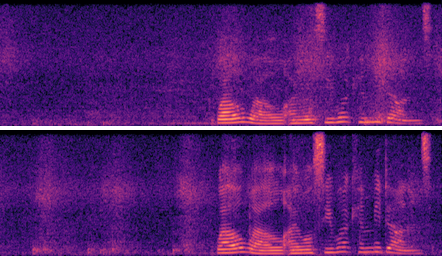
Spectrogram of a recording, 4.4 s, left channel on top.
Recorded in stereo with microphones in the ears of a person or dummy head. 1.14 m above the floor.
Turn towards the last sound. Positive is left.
turn(degrees=-75)  # may be behind; listen again after turning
